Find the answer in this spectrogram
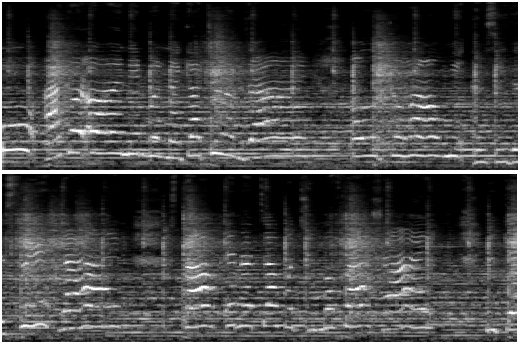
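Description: A young girl singing a pop ballad, accompanying herself on a digital piano.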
